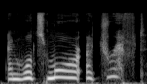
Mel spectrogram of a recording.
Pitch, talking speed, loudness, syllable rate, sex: 295 Hz, 120 wpm, -15 LUFS, 4.6 syllables/s, female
